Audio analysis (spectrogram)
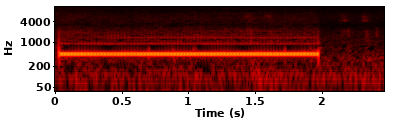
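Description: A telephone line tone from an outgoing call placed at 8 o'clock sounds as one steady, mid-pitched hum held for about two seconds, then cuts off abruptly, leaving only faint background noise.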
